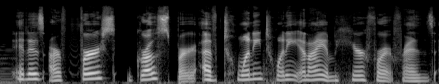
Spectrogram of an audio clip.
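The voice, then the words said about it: Gravelly, congested sick voice. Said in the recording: “I sound a little different. I am under the weather ... Pretty sure it's a sinus infection ... ignore this gravelly voice here”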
